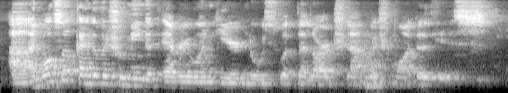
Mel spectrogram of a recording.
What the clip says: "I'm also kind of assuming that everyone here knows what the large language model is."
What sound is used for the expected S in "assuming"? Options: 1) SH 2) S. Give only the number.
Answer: 1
